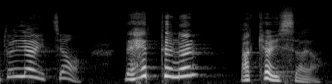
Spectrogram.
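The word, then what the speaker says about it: ח: 그리고 음가가 히읗과 키읔 두 개가 써 있죠. 어떤 때는 히읗이고 어떤 때는 키읔인데 주로 그냥 히읗으로 발음 날 때가 많은 것 같아요. 근데 키읔으로 나오는 경우는 그렇게 드물었던 것 같아요. 그래서 이 해트도 이제 히읗으로 알고 있으면 무난하고요.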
